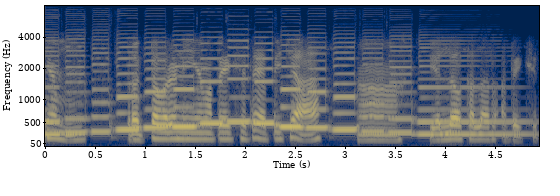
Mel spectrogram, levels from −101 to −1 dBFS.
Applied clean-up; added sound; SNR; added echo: none; Wind instrument, woodwind instrument; -3 dB; none.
